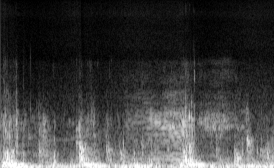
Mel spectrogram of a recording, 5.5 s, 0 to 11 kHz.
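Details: Humpback whale singing off Hakohama, east of Chichijima, on 21 February 2021, recorded underwater with a GoPro 7 beside a stopped boat: a low moaning tone with stacked harmonics swells midway, over heavy sloshing water and splashing.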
